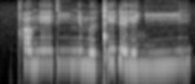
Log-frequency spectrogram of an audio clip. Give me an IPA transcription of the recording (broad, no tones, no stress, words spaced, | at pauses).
qʰɤŋeːtiːŋe məǃʼeɗɛɾʲɛ ʎiːr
